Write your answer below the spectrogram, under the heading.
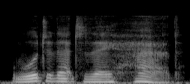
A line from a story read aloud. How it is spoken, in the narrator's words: Albion said quietly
